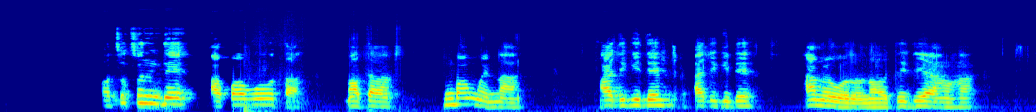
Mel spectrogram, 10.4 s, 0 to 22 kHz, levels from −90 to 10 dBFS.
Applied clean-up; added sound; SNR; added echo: neural mask model DeepFilterNet 3.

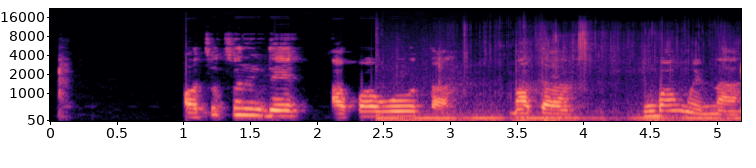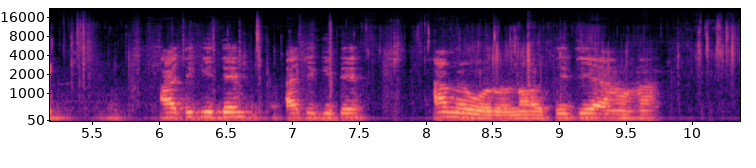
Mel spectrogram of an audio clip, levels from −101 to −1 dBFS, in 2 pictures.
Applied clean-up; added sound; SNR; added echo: neural mask model RNNoise.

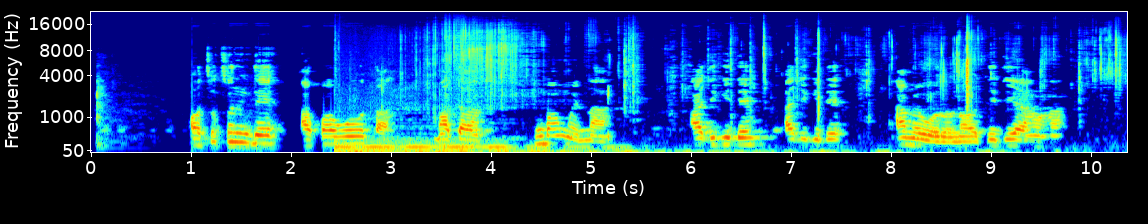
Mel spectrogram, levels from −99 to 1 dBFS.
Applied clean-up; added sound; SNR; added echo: classical method Wiener filter.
